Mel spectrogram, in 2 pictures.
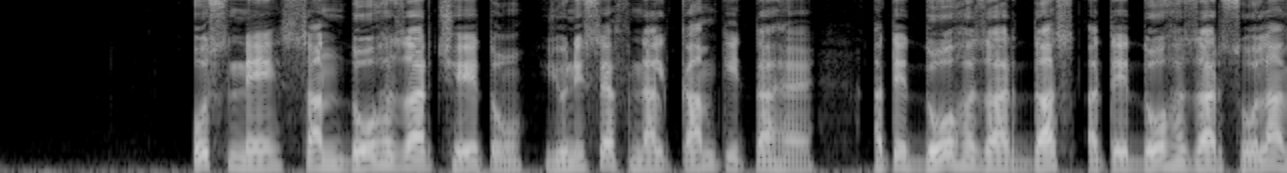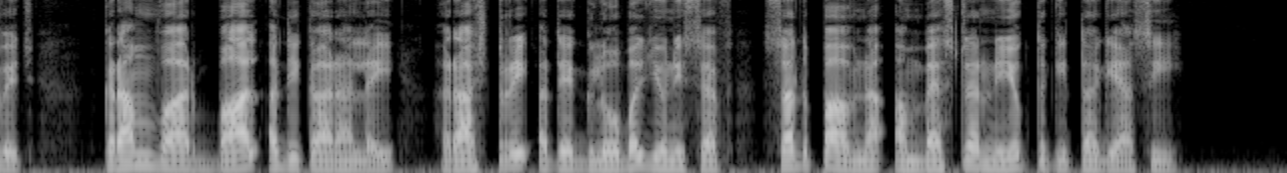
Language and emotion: Punjabi, neutral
